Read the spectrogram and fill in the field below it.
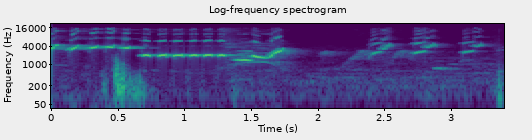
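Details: White-rumped shama singing to provoke rival birds: a high sustained whistle, a lower level whistled note sliding upward, then quick chirped notes separated by short gaps.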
